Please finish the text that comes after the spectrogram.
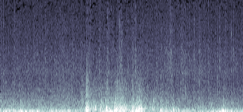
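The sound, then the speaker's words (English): A thunderstorm in Arizona with heavy, steady rain pounding roofs, hissing across the full range, a sharp crack of thunder near the middle followed by rolling rumble, loud, with no voices. “the sun cooks them, the wind pulls at them the rain pounds them.”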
